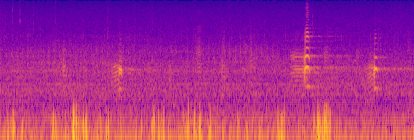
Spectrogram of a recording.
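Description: Cackling geese give a few short, high, yelping honks with a nasal ring, spaced a second or so apart, over a steady low rumble.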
